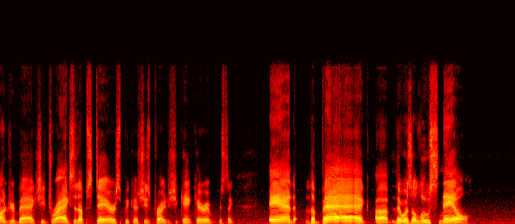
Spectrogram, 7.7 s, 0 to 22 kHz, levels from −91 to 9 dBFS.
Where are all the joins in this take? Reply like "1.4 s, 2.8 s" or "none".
4.5 s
